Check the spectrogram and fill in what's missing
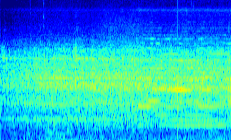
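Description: An HO scale model train runs along a club model railroad layout past the main yard, making a steady, continuous rolling whir with a constant level throughout.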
